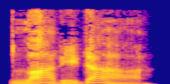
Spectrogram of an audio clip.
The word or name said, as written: lah-di-dah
